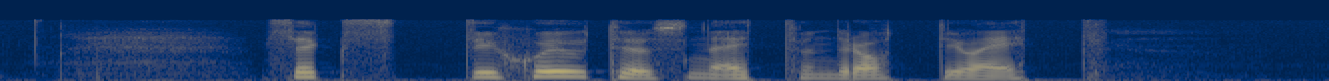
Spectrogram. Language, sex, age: Swedish, female, 24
